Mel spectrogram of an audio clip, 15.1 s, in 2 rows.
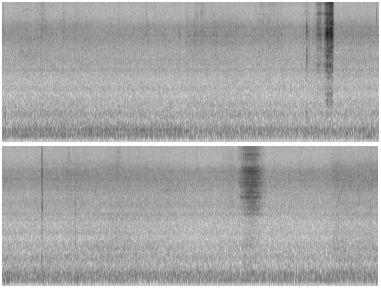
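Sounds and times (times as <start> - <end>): vehicle engine idling: 0.0 - 15.0
brief scraping rub: 6.2 - 6.7, 12.3 - 12.8.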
